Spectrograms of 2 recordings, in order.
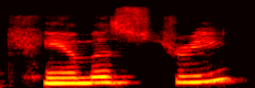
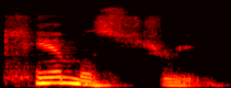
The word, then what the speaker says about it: chemistry: Mas, quando nós vamos para a palavra chemistry, olha que diferente. A palavra química, sabe? A matéria química que você estuda na escola, nós pronunciamos chemistry, não chemistry.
